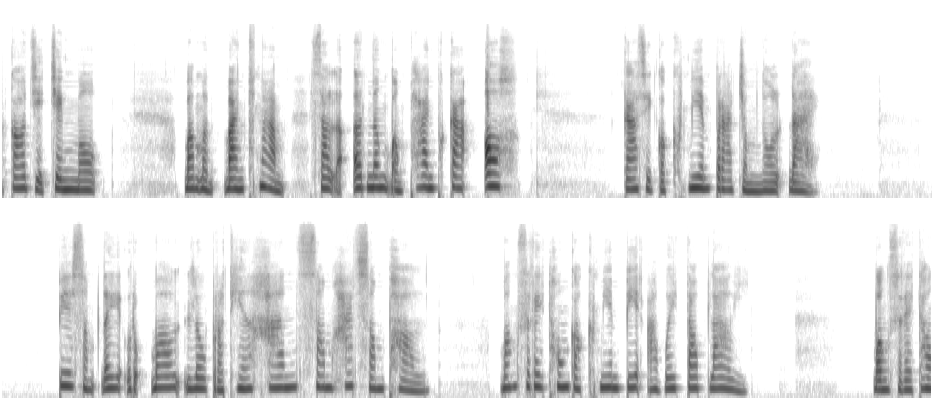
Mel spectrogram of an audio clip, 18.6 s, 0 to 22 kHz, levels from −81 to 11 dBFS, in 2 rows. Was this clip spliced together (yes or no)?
yes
